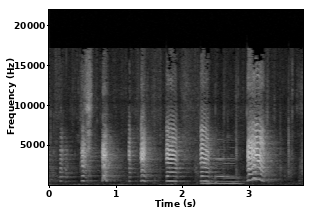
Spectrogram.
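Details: Three pet pups indoors, playing and looking out the window: a run of short, high, yelping cries, then two longer, wavering whines near the end, with a soft voice faintly behind.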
